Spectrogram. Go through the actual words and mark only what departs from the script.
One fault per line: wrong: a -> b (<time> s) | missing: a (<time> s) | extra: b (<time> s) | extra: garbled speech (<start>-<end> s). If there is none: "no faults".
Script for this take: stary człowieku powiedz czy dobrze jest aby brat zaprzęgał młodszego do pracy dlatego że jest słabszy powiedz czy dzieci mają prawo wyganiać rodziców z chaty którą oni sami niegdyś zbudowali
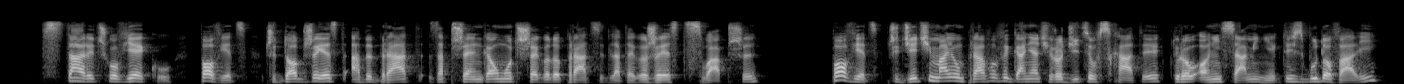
no faults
